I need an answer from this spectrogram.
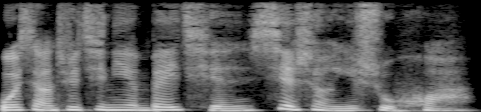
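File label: level up, Traditional Chinese; cookie run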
